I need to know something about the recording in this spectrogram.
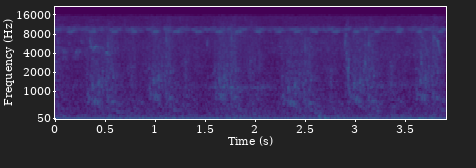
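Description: Water splashes with swimming strokes.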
